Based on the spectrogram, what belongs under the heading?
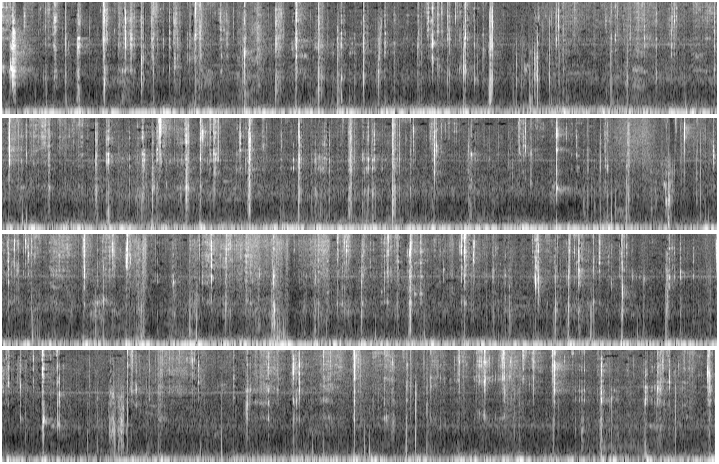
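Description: Close-up biting and chewing of a chewy green-juice and coconut-powder sweet (nuo ji ji), with many small crackling crunches throughout.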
